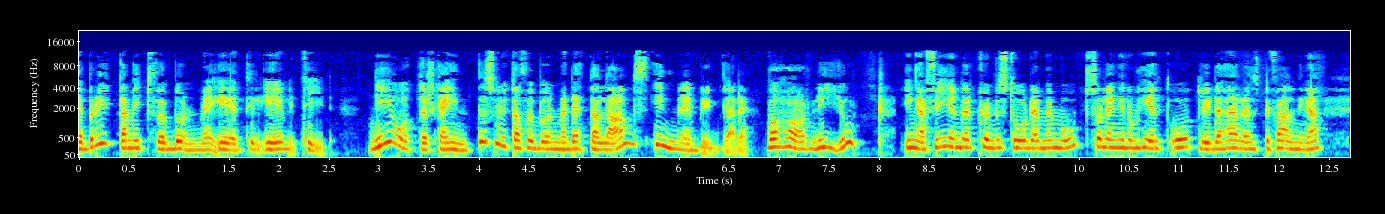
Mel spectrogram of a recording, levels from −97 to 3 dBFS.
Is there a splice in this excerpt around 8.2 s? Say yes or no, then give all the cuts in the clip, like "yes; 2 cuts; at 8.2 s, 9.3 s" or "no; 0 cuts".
yes; 2 cuts; at 6.8 s, 8.2 s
